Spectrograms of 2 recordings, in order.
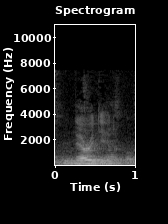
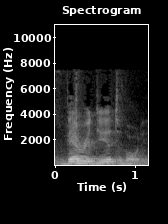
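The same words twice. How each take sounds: First: "Very dear devotee" echoed quietly, Very stressed; softer repeat, leaning on very. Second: Said in the usual way. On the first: Shown as a demonstration. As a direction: let it sink in, pressing Very.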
